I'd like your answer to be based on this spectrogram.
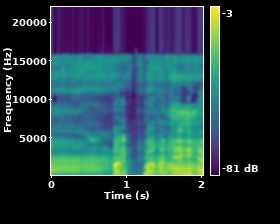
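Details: Infant crying, possibly laughing while crying: high-pitched tonal cry with a falling wail, a brief pause, then renewed crying.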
